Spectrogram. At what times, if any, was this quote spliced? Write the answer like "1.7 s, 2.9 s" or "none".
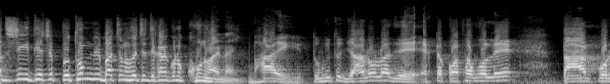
2.5 s

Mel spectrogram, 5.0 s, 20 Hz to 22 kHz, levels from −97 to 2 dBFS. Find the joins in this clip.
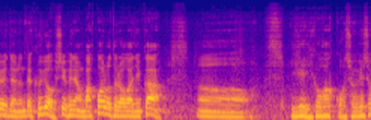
none

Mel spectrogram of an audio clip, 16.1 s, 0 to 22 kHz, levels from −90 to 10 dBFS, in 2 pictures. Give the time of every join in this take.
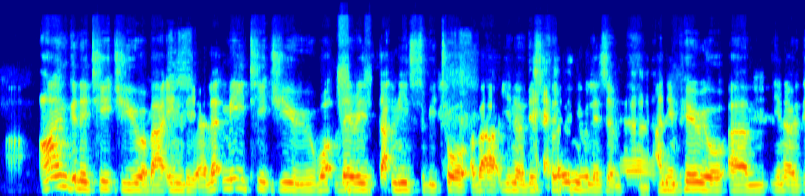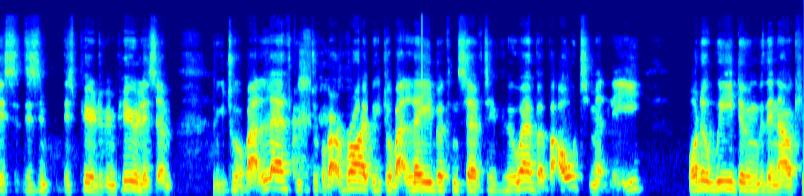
10.2 s

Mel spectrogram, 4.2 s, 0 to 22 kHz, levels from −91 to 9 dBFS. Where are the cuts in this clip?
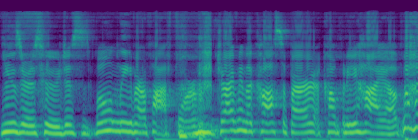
2.1 s

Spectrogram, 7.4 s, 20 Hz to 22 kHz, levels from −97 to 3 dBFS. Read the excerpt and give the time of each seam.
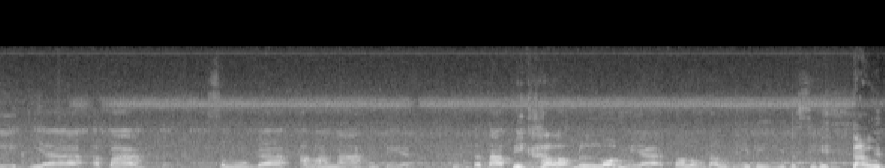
none

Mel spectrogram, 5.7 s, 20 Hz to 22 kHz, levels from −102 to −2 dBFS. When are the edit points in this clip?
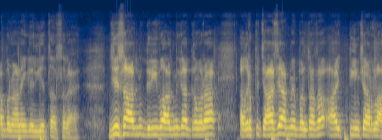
none

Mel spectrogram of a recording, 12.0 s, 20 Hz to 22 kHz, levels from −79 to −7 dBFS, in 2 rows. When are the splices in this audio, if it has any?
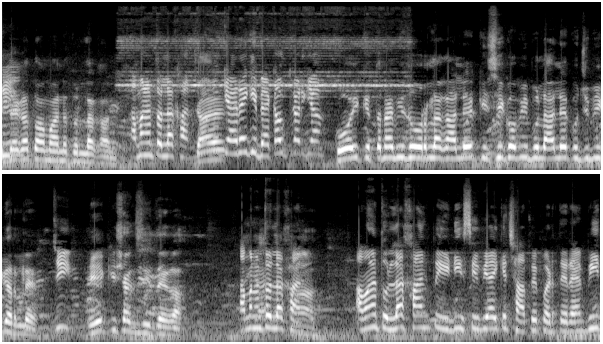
none

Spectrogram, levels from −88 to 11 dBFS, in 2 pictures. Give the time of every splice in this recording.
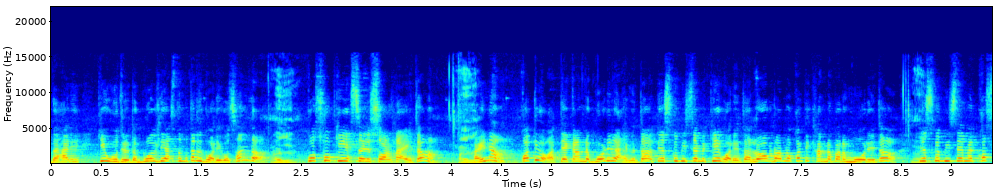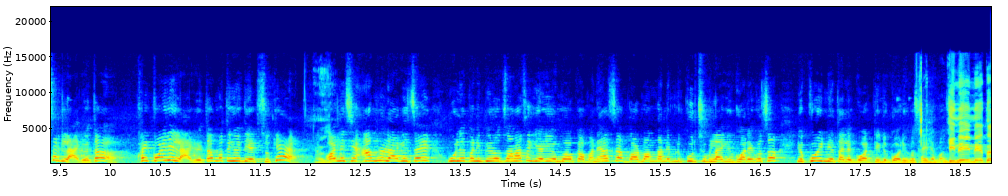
none

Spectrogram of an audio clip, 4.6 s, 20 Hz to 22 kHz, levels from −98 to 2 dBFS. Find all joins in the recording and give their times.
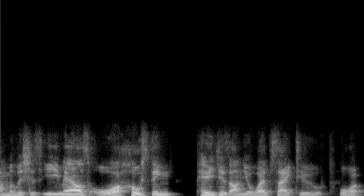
none

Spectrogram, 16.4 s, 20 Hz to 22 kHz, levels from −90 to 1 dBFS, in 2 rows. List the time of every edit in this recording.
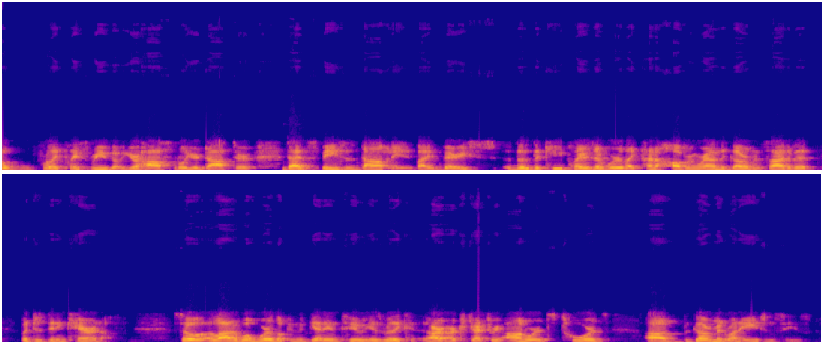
none

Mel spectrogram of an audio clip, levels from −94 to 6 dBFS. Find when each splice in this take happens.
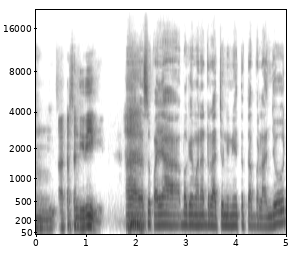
1.3 s

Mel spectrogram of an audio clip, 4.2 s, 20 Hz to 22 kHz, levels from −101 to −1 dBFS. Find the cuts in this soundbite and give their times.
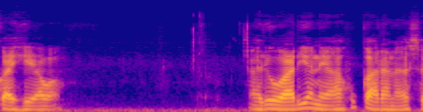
none

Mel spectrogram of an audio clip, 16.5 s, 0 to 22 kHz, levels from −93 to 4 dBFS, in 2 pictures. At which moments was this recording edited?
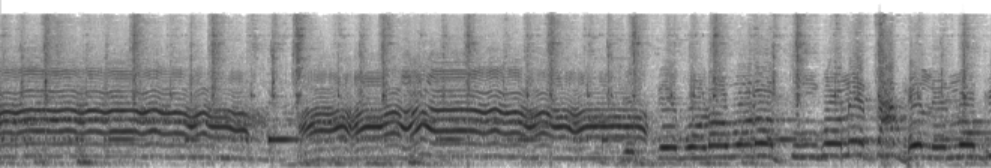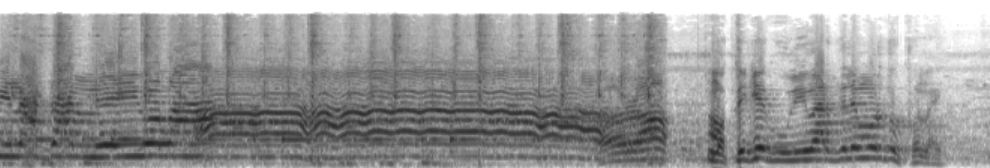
14.0 s

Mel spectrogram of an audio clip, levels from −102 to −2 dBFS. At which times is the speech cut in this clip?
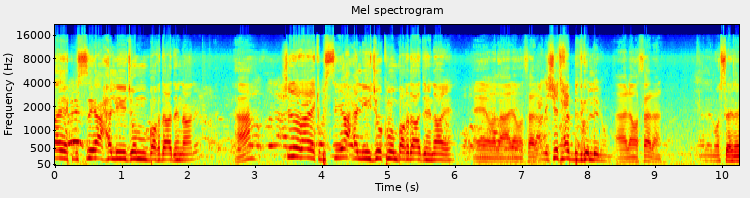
none

